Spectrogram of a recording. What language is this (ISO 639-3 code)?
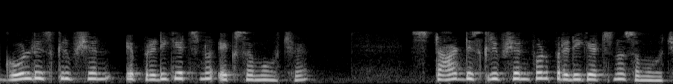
guj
